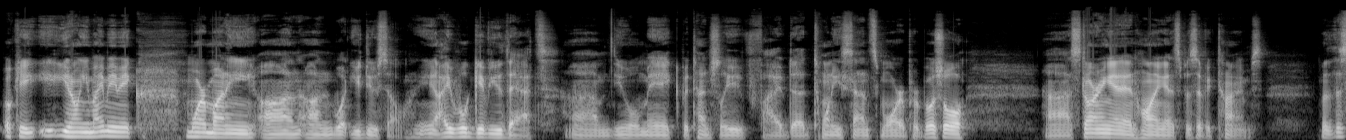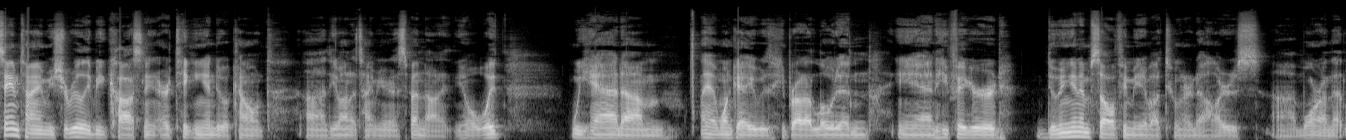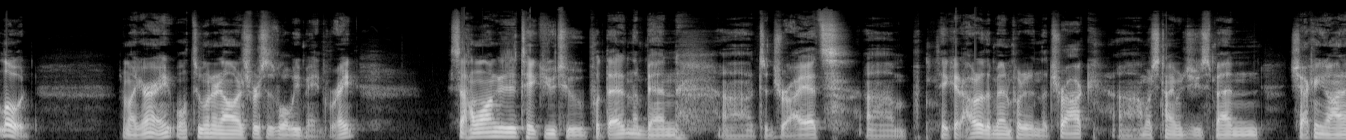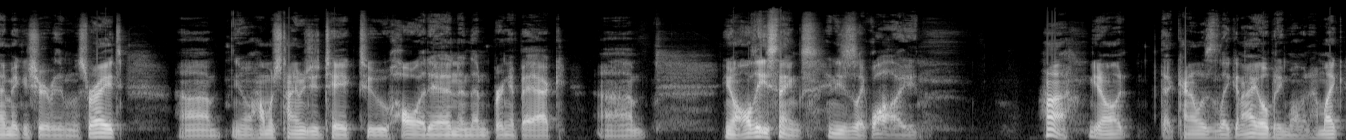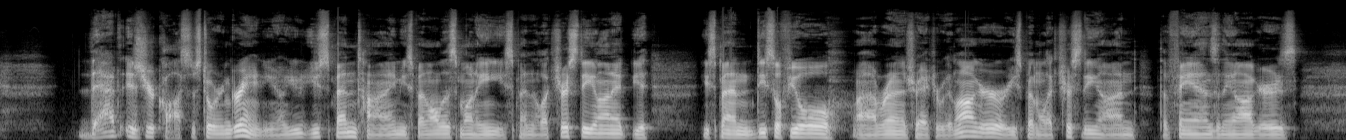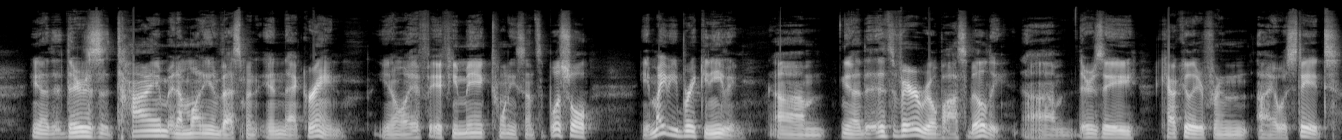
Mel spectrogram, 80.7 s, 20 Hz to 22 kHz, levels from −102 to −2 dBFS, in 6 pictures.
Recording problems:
none

